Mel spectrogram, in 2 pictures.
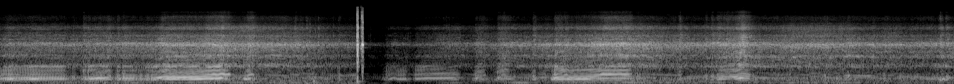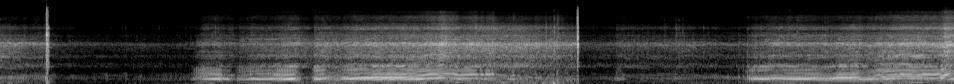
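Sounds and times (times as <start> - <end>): dirt bike engine revving: 0.0 - 10.4, 11.3 - 19.0.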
